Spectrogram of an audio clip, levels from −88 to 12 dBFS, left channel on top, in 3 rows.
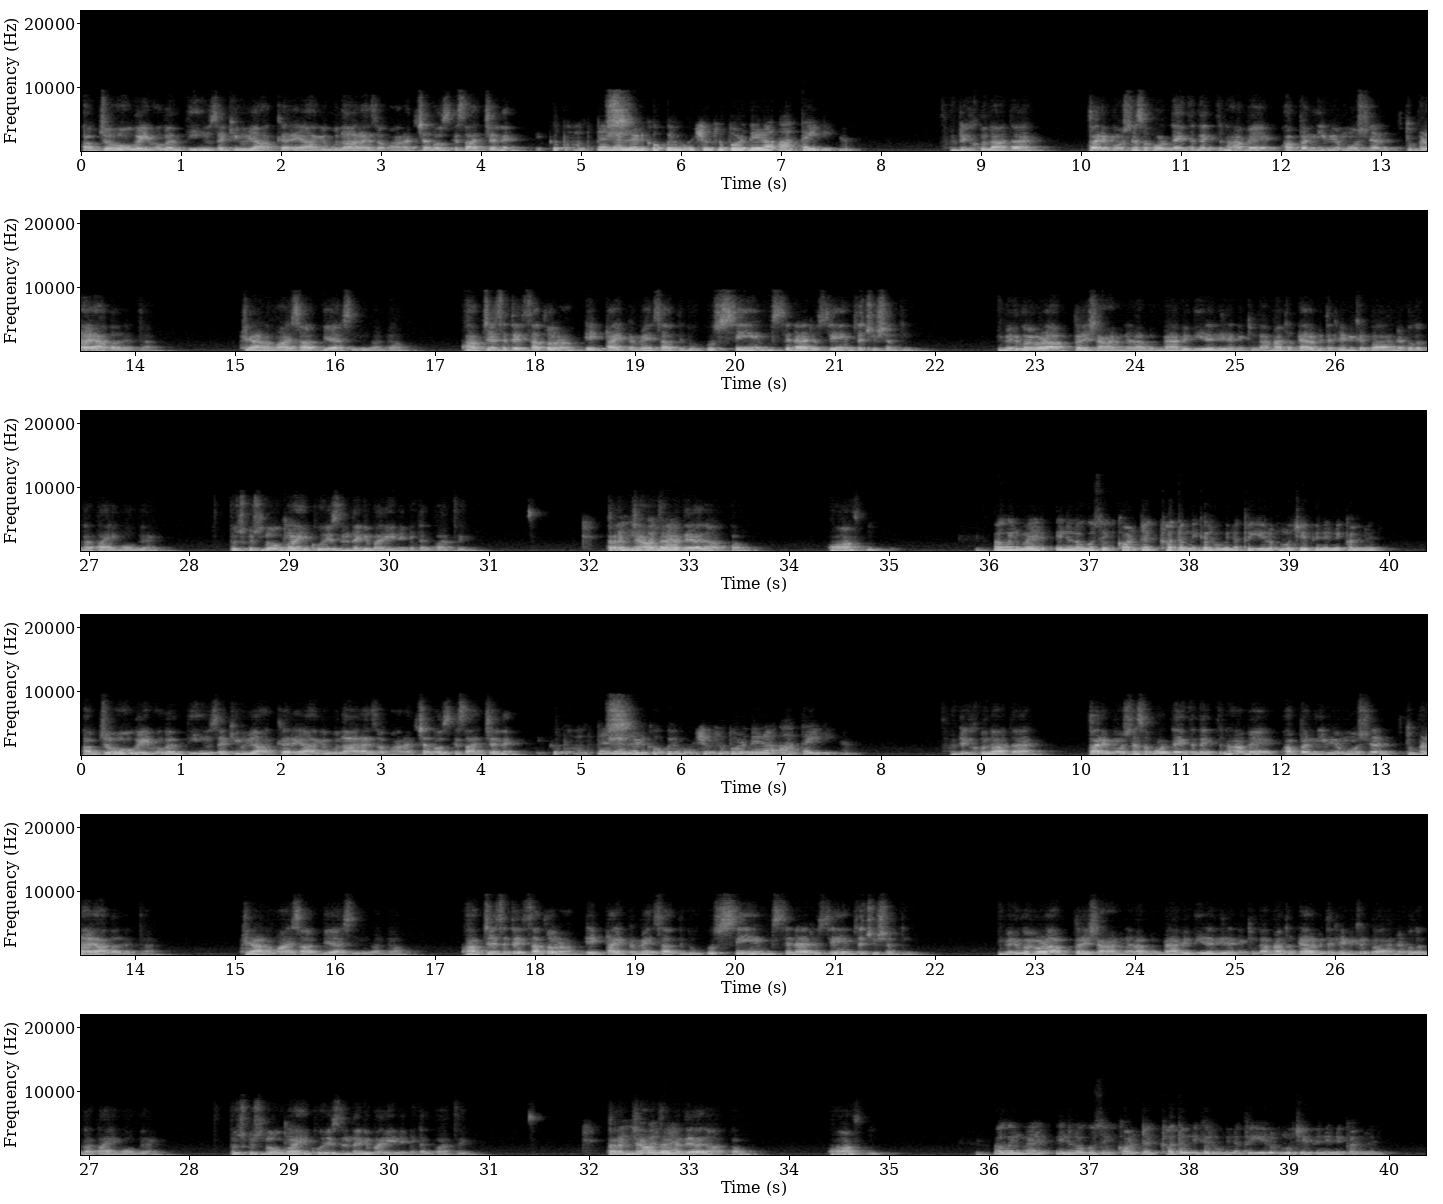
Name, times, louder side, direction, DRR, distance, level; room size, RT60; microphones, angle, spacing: voice 1, 0.0-4.3 5.3-5.5 8.7-9.5 10.1-14.2 15.0-16.7 17.3-21.8 22.6-27.7 28.4-30.8 32.2-33.6 34.4-34.7, equal, 25° left, -4 dB, 1.0 m, -21 dB
voice 2, 4.8-7.7 15.5-15.6 29.0-29.5 31.9-33.2 34.8-34.9 36.0-39.9, left 5 dB, 75° left, 1 dB, 0.4 m, -21 dB
2.3 x 2.1 x 2.6 m, 0.41 s
head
